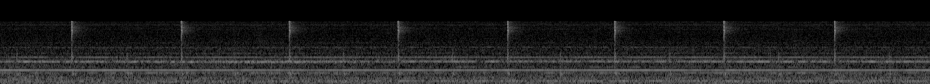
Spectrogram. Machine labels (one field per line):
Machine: valve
